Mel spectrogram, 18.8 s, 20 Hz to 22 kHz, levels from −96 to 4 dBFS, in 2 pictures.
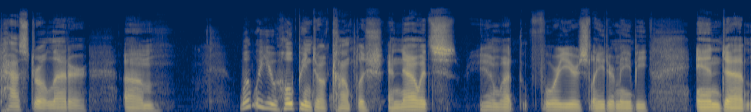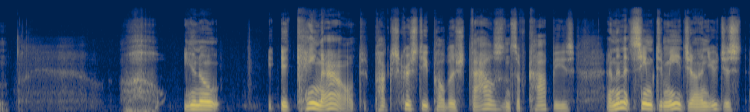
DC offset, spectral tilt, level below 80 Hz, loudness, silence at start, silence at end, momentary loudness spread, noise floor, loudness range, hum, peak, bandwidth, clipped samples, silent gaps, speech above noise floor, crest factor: under 0.1%; -4.5 dB/octave; -64 dBFS; -25 LUFS; 0 s; 0.15 s; 17 LU; -70 dBFS; 7 LU; none; -4 dBFS; 15 kHz; under 0.1%; none; 45 dB; 22 dB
